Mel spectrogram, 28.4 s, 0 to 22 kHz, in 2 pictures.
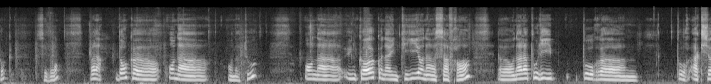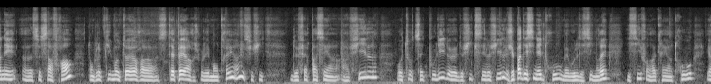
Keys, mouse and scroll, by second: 1.3 space, 3.2 click, 3.7 space, 4.2 space, 4.9 click, 5.3 space, 6.1 click, 9.1-10.4 drag, 10.1-10.6 scroll up 1, 12.2 middle click, 13.5 space, 16.7 click, 21.3 click, 21.6 click, 23.7-24.7 drag, 24.7-25.2 scroll up 2, 25.2-28.4 right drag.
